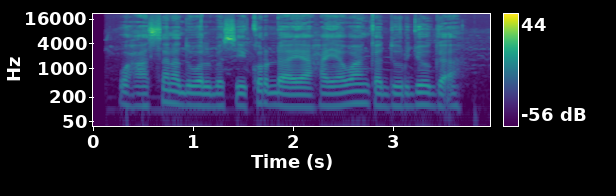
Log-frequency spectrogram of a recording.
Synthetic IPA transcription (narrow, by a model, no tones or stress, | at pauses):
wɑħɑːsɐnɐd̪wɐlbɐsiːkʰɔrɖajaːħɑjɐwaːŋkʰɐd̪uːrt͡ʃɔːɡɐ̰ʔɐh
